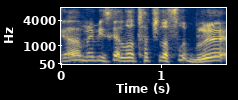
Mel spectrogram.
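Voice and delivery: goofy character voice. Retold or imitated. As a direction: rattle it off in a silly high cartoon voice. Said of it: "he's like".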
